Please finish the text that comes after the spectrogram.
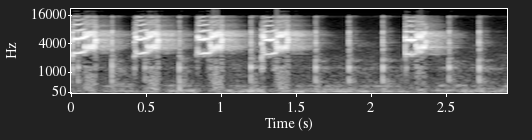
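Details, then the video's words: Fighter lovebird, a pet bird, calling so other lovebirds answer: a quick series of four shrill squeaky chirps, a pause with faint clicks, then one more sharp chirp. "burung lovebird fighter ngekek panjang suaranya sadis dengar sebentar langsung nyaut"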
